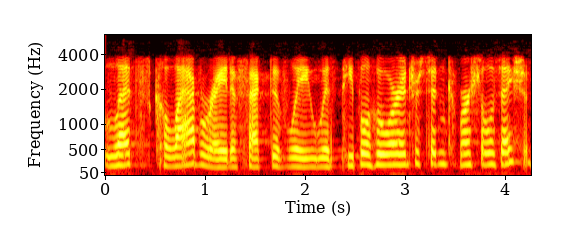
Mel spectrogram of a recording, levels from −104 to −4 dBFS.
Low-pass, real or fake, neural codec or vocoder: 5.4 kHz; fake; codec, 16 kHz, 16 kbps, FreqCodec, larger model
